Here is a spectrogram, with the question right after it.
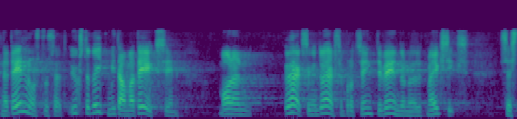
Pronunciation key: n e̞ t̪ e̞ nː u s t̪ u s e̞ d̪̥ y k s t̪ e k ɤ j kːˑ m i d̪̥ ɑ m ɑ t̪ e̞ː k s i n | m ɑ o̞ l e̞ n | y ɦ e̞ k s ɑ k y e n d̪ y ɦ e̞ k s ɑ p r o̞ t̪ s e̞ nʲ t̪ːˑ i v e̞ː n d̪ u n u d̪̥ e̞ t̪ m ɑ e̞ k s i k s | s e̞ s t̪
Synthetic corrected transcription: n e̞ d̪ e̞ nː u s t̪ u s e̞ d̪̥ y k s t̪ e k ɤ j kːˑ m i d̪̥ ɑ m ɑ t̪ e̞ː k s i n | m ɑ o̞ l e̞ n | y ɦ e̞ k s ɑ k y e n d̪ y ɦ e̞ k s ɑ p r o̞ t̪ s e̞ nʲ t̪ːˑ i v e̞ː n d̪ u n u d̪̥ e̞ t̪ m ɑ e̞ k s i k s | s e̞ s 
